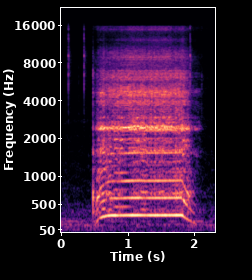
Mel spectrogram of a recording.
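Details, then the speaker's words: Rechargeable portable juicer blender after repair of faulty on/off switch: short burst of steady high motor whine that spins up fast, holds even pitch and winds down smoothly; now working. "हम इसको cut कर दो है तो यह machine हमारी okay हो चुके हैं"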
